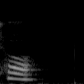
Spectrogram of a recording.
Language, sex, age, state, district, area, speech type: Odia, female, 18-30, Odisha, Balasore, rural, read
